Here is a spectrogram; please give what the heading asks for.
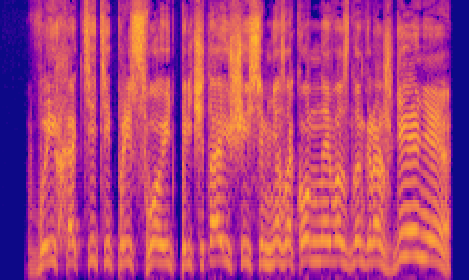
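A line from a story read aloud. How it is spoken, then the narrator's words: Yelling while struggling. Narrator (Russian): вопил Калимер, вырываясь из рук жандармов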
